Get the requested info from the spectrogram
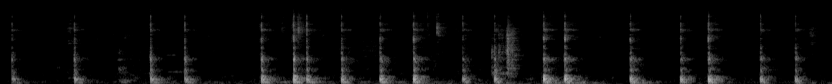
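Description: Stylus writing on a digital pen surface: a run of short, irregular taps and scratches, about three a second, as a phrase is handwritten.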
